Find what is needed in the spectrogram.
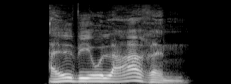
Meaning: dative plural of Alveolar
- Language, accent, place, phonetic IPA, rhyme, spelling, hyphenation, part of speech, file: German, Germany, Berlin, [alveoˈlaːʁən], -aːʁən, Alveolaren, Al‧ve‧o‧la‧ren, noun, De-Alveolaren.ogg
